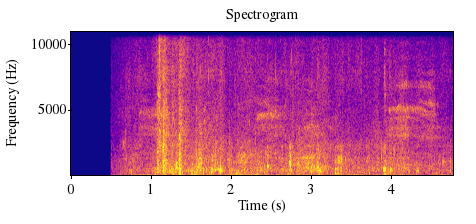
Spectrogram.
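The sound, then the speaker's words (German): Footsteps of people walking along a long, flat valley trail surrounded by huge mountains, crunching steadily and fairly loud, with an even walking rhythm over a soft hiss of open-air ambience and no talking. “So, aktuell laufen wir einem Tal entlang.”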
